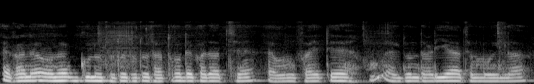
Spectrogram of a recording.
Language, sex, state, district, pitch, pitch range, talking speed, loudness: Bengali, male, Tripura, Unakoti, 160 Hz, 155-170 Hz, 155 wpm, -15 LUFS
